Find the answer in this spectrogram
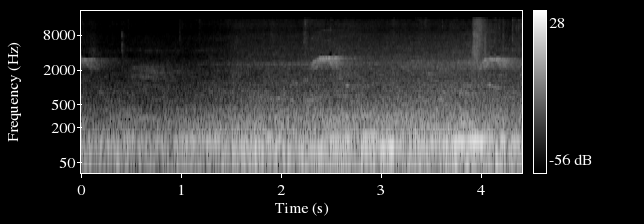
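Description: A low rumble that slowly swells over the few seconds, peaking near the end, with a few short high chirps near the start, about halfway through and at the end.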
